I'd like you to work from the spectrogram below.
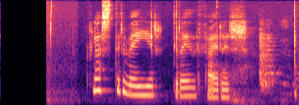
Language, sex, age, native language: Icelandic, female, 20-29, Icelandic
